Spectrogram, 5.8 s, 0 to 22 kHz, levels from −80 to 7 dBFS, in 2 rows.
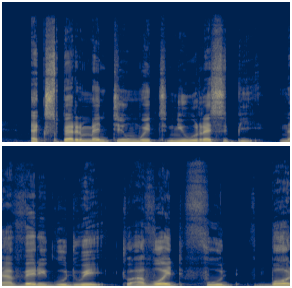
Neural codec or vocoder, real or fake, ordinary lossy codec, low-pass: none; real; none; 19.8 kHz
